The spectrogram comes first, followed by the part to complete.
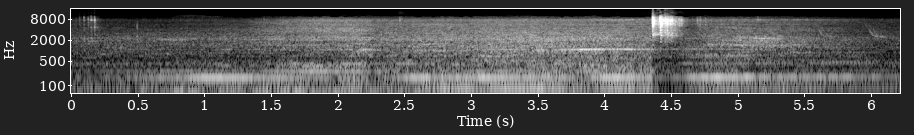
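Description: A steady motor hum swells about a second in and eases off near the end. One sharp metallic clink comes about four seconds in.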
